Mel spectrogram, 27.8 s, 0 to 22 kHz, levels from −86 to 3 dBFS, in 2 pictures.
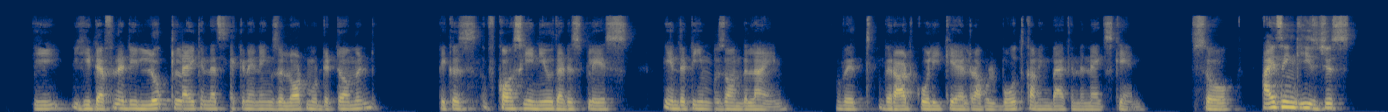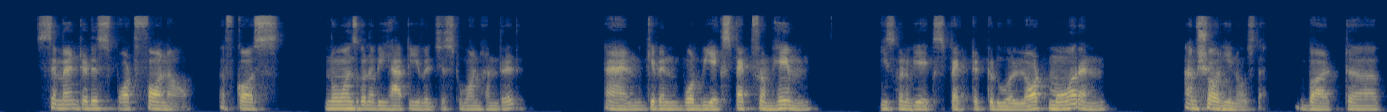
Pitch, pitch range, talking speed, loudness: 125 Hz, 115-130 Hz, 185 wpm, -24 LUFS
